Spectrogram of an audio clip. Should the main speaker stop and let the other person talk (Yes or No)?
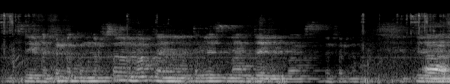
Yes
